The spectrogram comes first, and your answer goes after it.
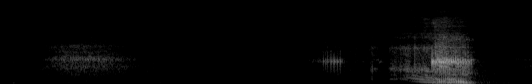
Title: Cow snoring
